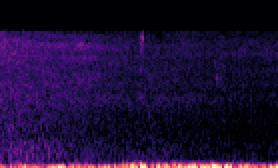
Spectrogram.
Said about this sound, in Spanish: en la Costa Brava, entre Barcelona y Francia. Estoy aquí eh, eh, vine a visitar un gran amigo mío eh, en un lugar llamado San Feliu de Gisholz, aquí en, en, Cataluña, y estoy frente al mar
